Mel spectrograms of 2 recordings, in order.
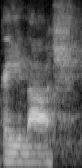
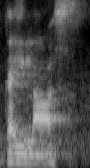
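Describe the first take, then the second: First: The final consonant is a 'sh' sound. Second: The final consonant is an 's' sound. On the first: The speaker calls it wrong. "It is not Kailash" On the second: The speaker calls it right. "it is Kailas"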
